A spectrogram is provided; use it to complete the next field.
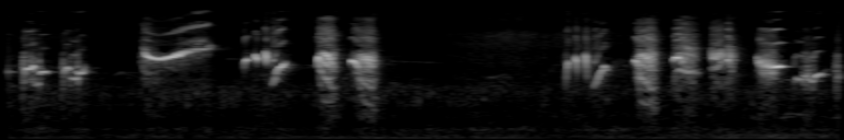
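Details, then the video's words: An Oriental magpie-robin, described as a decoy bird, sings two bursts of rich, varied whistles, upslurs and scratchy notes, high-pitched and quickly delivered, with a brief pause between phrases. "Chích chòe than mồi"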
